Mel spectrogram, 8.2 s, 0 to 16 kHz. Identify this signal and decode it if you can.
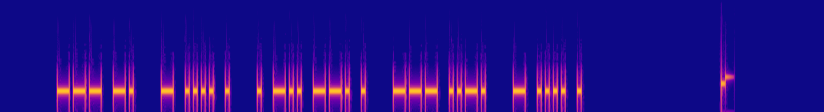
Morse code, heard as a keyed tone, about 30 wpm, 700 Hz. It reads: ON THE EDGE OF THE
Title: Sets of 5 Words 30wpm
